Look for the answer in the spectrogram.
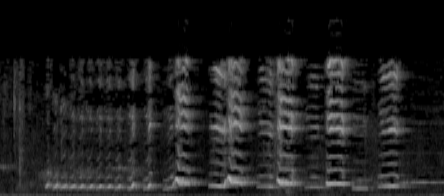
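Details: A babbler, described as all black, gives a rapid stuttering series of short whistled notes, then several slurred, louder rising and falling whistles, with a soft low hum underneath.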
